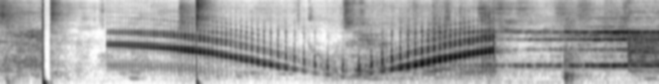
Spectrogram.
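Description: Electronic sound effect: two sharp hits, then a pulsing synthetic tone that slides down in pitch over about two seconds and back up again. It cuts off abruptly about five seconds in, where music starts.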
